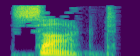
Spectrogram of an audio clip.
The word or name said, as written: sucked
